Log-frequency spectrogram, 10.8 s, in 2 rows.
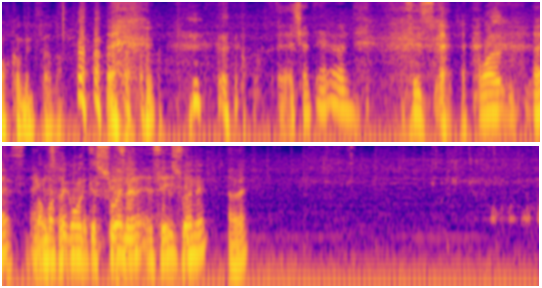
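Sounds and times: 
speech: 0.0 - 8.0
laughter: 0.6 - 2.9, 3.5 - 6.3
red wine poured into a wine glass: 9.7 - 10.7.

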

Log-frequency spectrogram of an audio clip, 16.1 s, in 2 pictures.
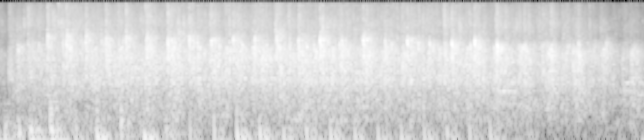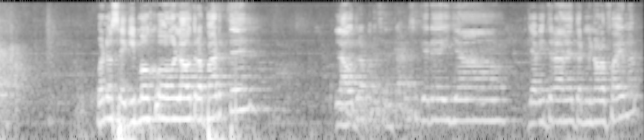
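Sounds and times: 
audience applause: 0.0 - 8.4
speech: 9.3 - 11.2, 12.3 - 16.1.

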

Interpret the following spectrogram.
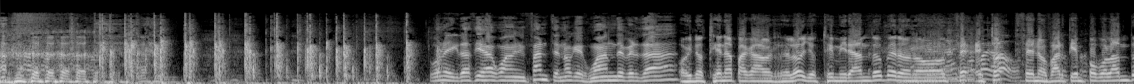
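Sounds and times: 
laughter: 0.0 - 3.3, 8.8 - 11.3
audience applause: 0.0 - 4.2
speech: 0.2 - 1.7, 4.3 - 11.3.

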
